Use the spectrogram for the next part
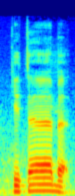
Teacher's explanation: کتاب تا کے اوپر کھڑی زبر ہے، 1 الف کی مقدار کے برابر کھینچ کر پڑھیں گے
